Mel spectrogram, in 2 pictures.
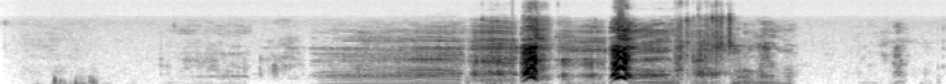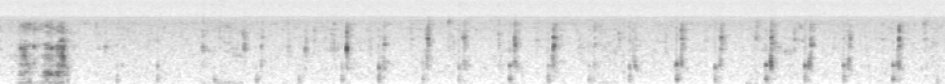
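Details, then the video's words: Chained dog growling while being fed, a low rumbling growl lasting a few seconds that rises into two louder snarling bursts, then silence with faint clicks. "Собака на цепи рычит, когда кормлю"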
